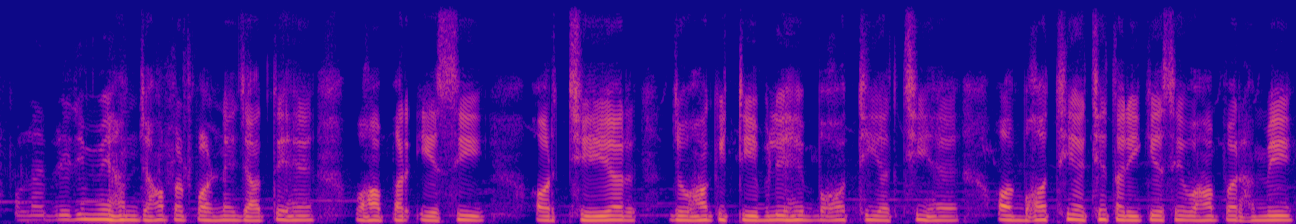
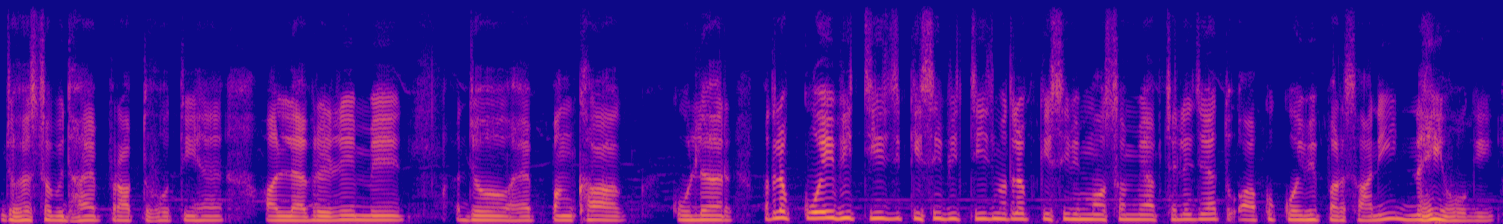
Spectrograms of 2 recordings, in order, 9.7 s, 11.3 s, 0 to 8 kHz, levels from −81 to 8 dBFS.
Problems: none marked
